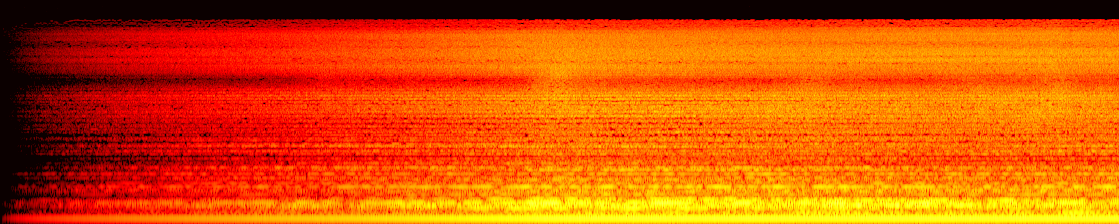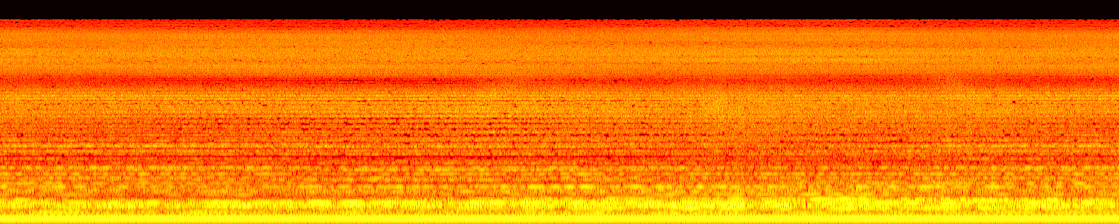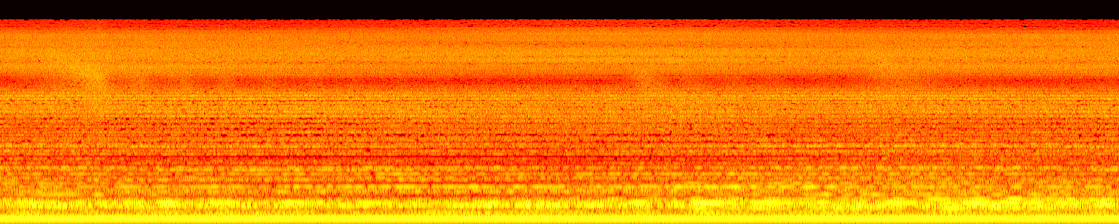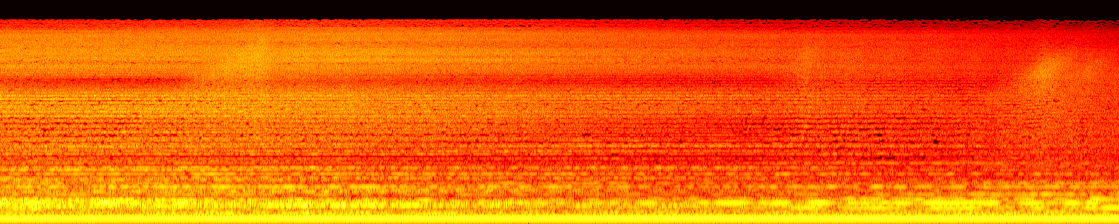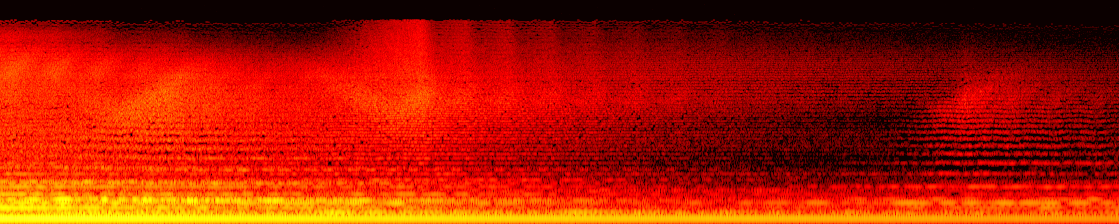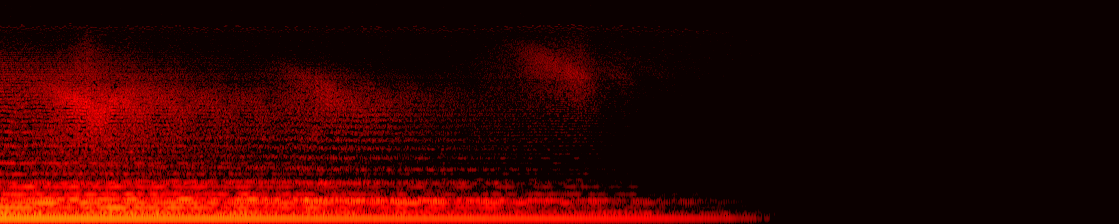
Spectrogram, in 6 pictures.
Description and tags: More blurred atmospheric sounds from female vocal recordings.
